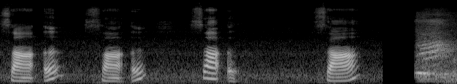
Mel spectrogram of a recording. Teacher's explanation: നാക്കിൻ്റെ തലയും മേൽ മുൻപല്ലിൻ്റെ താഴെ അറ്റവുമാണ് സാഇൻ്റെ മഖ്റജ്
